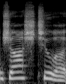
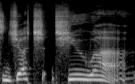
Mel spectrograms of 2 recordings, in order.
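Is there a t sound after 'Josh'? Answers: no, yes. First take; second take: yes; no. First: A t sound follows the first syllable. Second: No t sound follows the first syllable. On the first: The speaker calls it wrong. "It's not Josh Tua" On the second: The speaker calls it right. "it's Joshua"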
